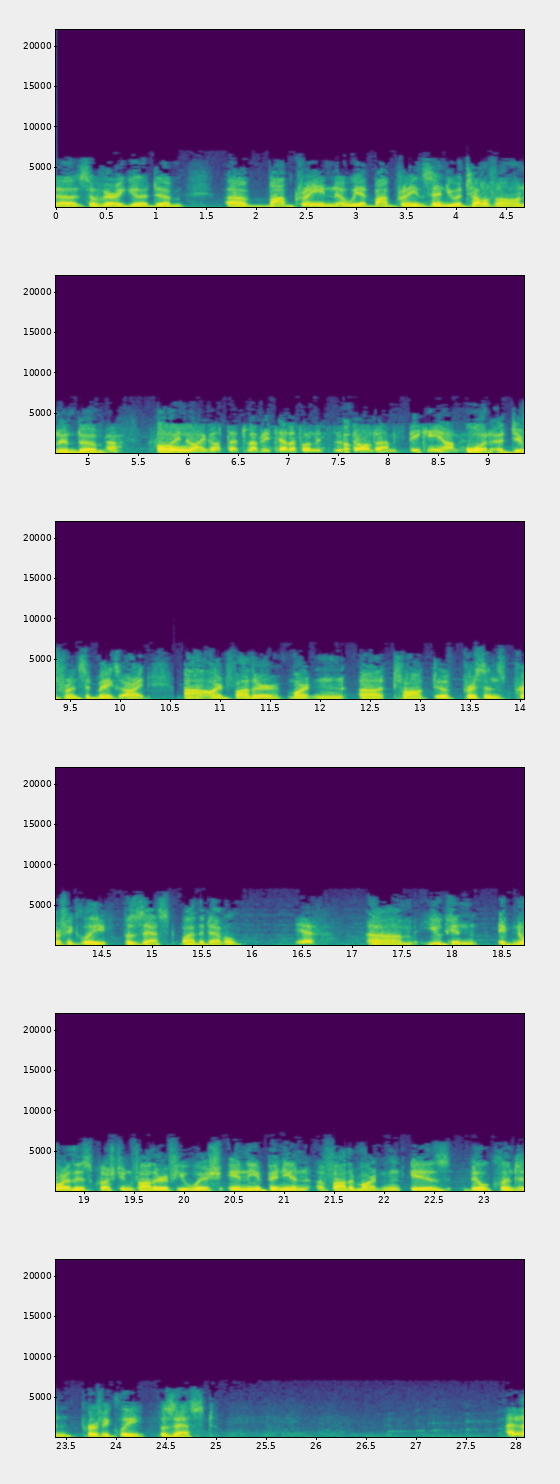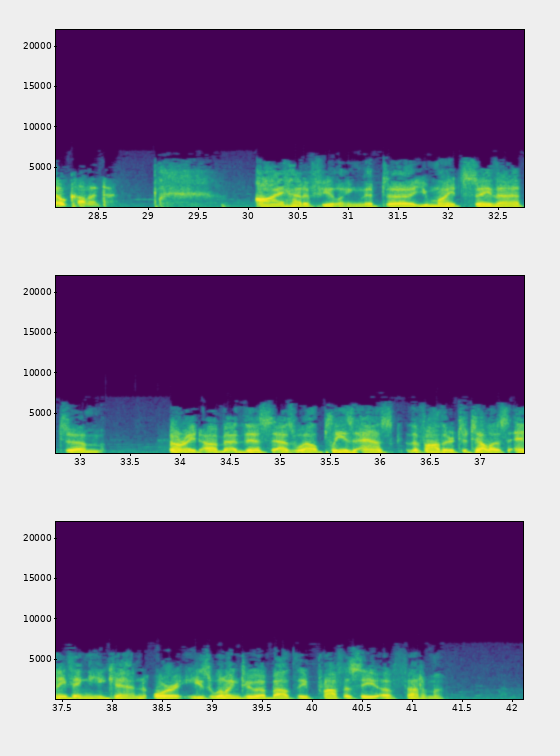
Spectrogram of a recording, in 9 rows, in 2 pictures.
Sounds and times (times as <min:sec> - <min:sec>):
Speech: 0:00.0 - 0:25.0, 0:27.9 - 0:28.7, 0:30.1 - 0:33.3, 0:33.9 - 0:41.4
Music: 0:00.0 - 0:42.1.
